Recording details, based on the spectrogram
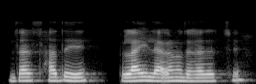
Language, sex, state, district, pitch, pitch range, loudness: Bengali, male, West Bengal, Cooch Behar, 170 Hz, 165-170 Hz, -15 LUFS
